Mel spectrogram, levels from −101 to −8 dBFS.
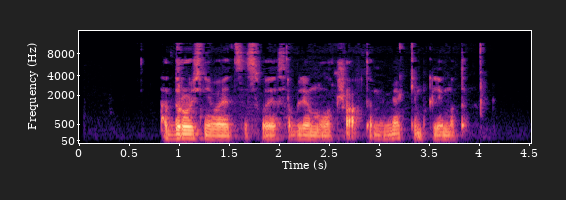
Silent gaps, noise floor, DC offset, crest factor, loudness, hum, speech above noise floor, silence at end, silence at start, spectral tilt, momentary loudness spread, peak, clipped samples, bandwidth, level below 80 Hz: none; -80 dBFS; under 0.1%; 22 dB; -26 LUFS; none; 55 dB; 0.65 s; 0.85 s; -5.5 dB/octave; 13 LU; -4 dBFS; under 0.1%; 11.5 kHz; -58 dBFS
